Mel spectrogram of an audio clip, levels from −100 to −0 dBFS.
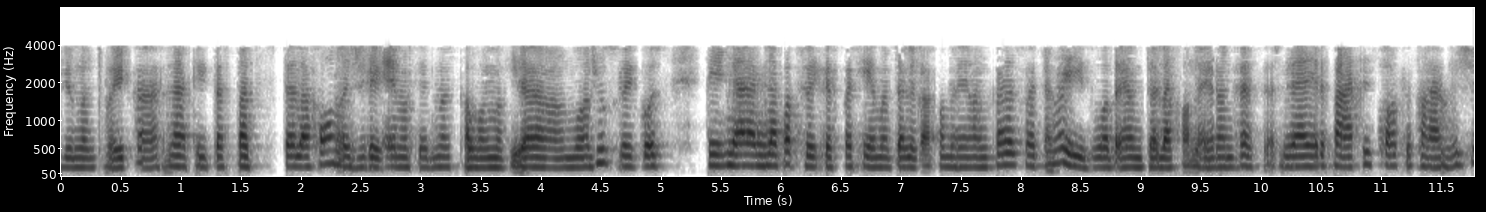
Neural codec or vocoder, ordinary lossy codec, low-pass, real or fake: codec, 16 kHz in and 24 kHz out, 0.6 kbps, FireRedTTS-2 codec; AAC, 16 kbps; 7.2 kHz; fake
